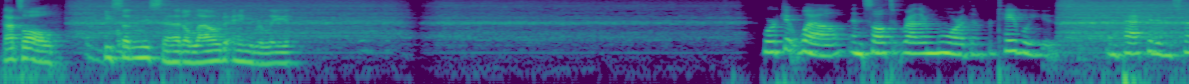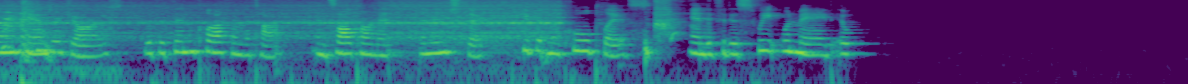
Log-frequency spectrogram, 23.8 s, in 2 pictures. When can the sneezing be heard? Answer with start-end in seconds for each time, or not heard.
0.8-1.4, 11.9-13.1, 17.9-19.0.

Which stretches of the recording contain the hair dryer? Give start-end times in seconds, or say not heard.
0.0-7.5, 10.6-17.6.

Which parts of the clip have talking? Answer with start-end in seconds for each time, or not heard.
0.0-2.9, 7.6-20.4.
